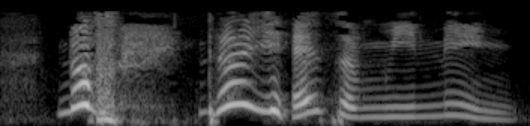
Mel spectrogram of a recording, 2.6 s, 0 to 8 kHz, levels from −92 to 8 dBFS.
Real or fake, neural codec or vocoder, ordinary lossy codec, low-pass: real; none; MP3, 24 kbps; 7.2 kHz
